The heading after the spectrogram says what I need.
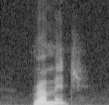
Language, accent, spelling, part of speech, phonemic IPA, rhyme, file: English, US, rummage, verb / noun, /ˈɹʌm.ɪd͡ʒ/, -ʌmɪdʒ, En-us-rummage.ogg
- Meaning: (verb) 1. To arrange (cargo, goods, etc.) in the hold of a ship; to move or rearrange such goods 2. To search a vessel for smuggled goods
